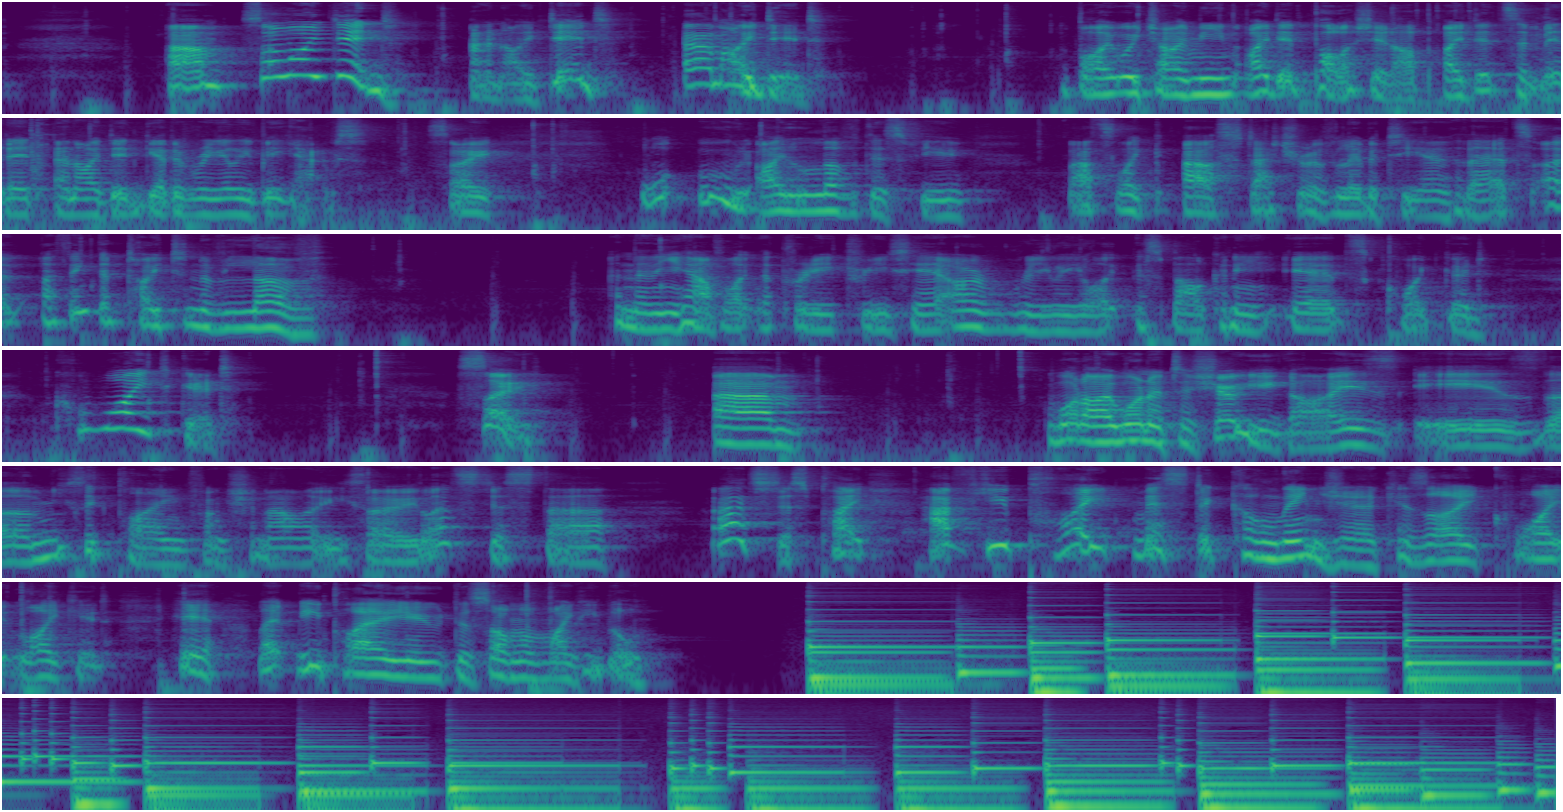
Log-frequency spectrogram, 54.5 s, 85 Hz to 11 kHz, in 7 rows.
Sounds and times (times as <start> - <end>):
Speech: 0.8 - 4.2, 5.3 - 10.3, 11.0 - 17.3, 18.6 - 24.6, 25.7 - 26.2, 26.9 - 27.5, 28.5 - 42.3
Computer keyboard: 4.5 - 5.4.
